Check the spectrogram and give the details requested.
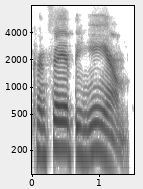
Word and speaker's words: Chrysanthemum: it's a chrysanthemum and her mother said consent the yam oh really chrysanthemum is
